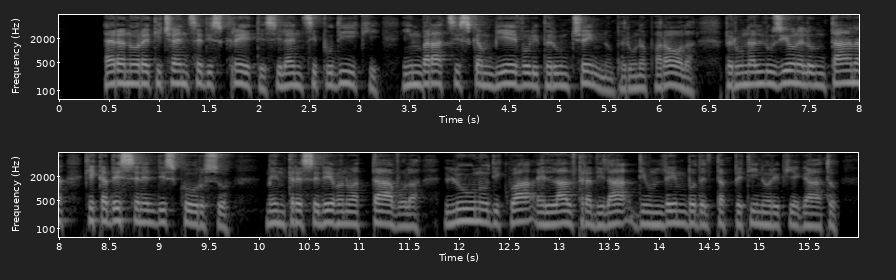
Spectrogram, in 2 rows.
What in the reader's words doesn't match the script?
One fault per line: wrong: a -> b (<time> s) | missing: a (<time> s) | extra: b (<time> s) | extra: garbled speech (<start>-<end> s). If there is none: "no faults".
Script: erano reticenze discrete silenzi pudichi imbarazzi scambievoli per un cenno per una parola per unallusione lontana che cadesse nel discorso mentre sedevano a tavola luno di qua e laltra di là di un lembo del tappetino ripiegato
no faults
